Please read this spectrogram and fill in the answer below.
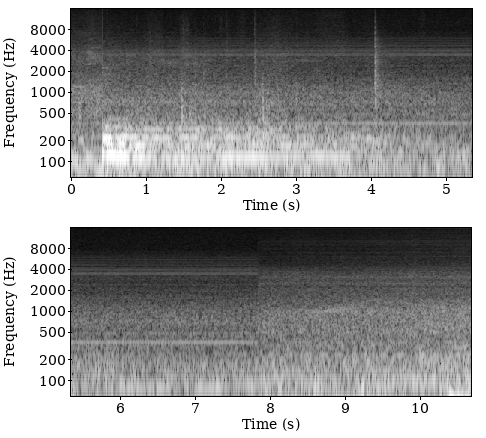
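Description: A low droning hum that comes in sharply about half a second in and is strongest for the next three seconds, then thins out, with a faint steady high tone beneath it that stops near the end.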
